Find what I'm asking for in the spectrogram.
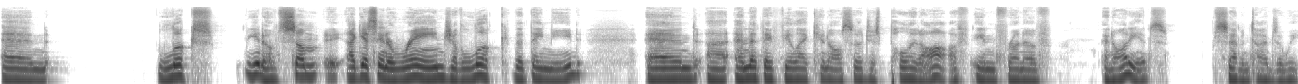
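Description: A man with an American accent talks at a fairly slow pace and a fairly high pitch, with fairly even intonation and an unremarkable speaking voice. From outside New York City. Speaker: business coach and musician. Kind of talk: casual interview.

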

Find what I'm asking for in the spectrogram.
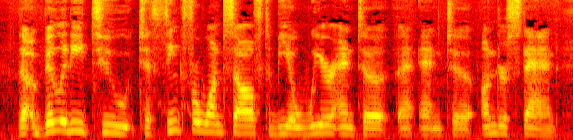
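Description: On a very clean recording with a silent background, a man with an ordinary speaking voice talks at a moderate pace, his fairly high pitch showing ordinary variation. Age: 20s. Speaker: podcast co-host, Torah study partner. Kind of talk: casual religious study chat.

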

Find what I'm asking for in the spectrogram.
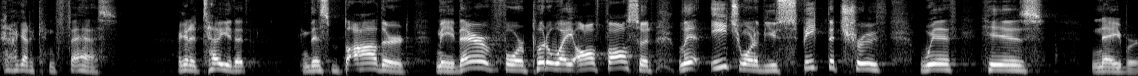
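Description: With a Kentucky accent, a man with a fairly high pitch speaks at a fairly slow pace with lively intonation and long, frequent pauses, on a very clean recording with a silent background. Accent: Kentucky Southern US. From Kentucky, US. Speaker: lead pastor. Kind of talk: sermon. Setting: church.

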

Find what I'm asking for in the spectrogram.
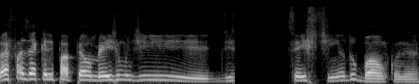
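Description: A man in an ordinary speaking voice talks with lively intonation, keeping a moderate pace. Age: 20s. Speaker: basketball fan page owner, journalist. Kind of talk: casual chat.

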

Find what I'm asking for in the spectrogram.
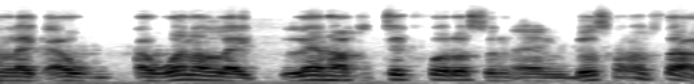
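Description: Speaking at a fairly quick pace, a man with a Ghanaian accent has a fairly high pitch. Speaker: photographer and filmmaker. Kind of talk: casual interview. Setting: video call.

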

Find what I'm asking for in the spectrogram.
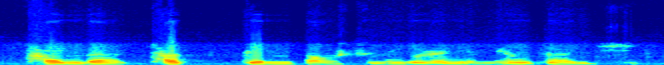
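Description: A man speaks at a moderate speed while noticeable noise sits in the background. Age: 20s. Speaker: caller. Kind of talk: phone-in chat. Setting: phone call. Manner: hesitant. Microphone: voice-changed line.

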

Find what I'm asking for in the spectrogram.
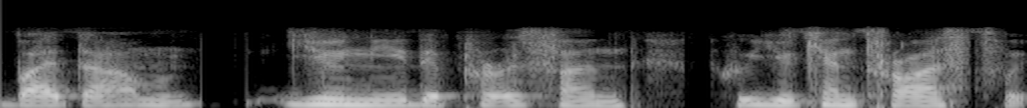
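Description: A woman's very deep, low voice in a Russian accent, with monotone, flat intonation. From Ukraine. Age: 40s. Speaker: author and abuse survivor. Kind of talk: testimony.

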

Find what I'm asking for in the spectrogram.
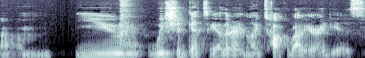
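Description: The speaker is a woman. The background is quiet. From Trinidad. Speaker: graphic designer. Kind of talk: casual interview.

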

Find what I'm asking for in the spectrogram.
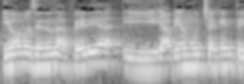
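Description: Fairly quickly and with fairly even intonation, a man talks in a plain, everyday voice. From Mexico City. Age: 20s. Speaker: missionary. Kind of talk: casual interview.

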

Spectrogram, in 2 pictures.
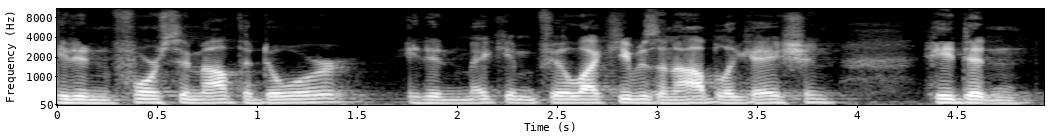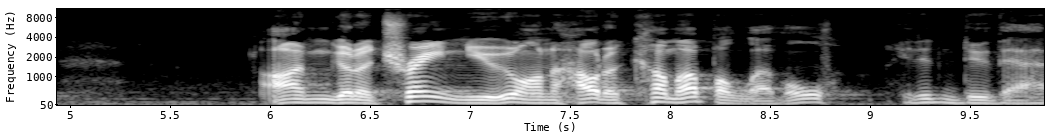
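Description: A man with a medium-pitched, unremarkable speaking voice talks at a moderate pace on a very clean recording with a silent background. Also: fairly even intonation. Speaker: podcast host and motivational speaker. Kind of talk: storytelling preacher-style lesson, recounting grandfather's story. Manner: preacherly, exhorting, warm.

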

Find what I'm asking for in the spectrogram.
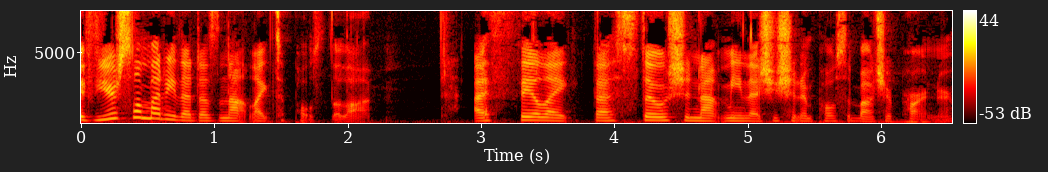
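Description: An unremarkable speaking voice from a woman, medium in pitch, with lively intonation and a fairly quick pace. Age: 20s. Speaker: podcast guest. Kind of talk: casual chat. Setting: studio.

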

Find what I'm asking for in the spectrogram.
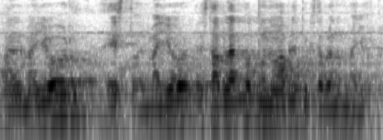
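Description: A man talks at a fairly quick pace and medium pitch. Noticeable background noise and audible room echo surround him. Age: 20s. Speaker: podcast host. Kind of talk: casual chat.

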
